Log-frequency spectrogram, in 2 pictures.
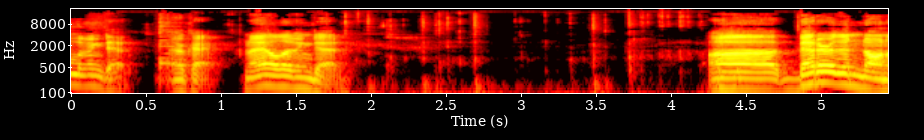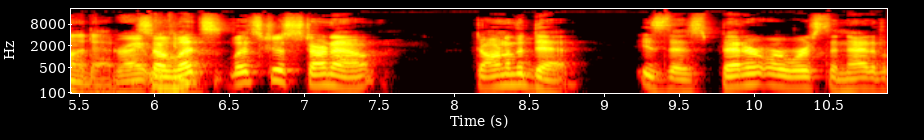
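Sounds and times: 
speech: 0.0s - 2.0s, 4.2s - 7.6s, 8.2s - 10.8s
loud computer keyboard typing: 1.5s - 5.9s.

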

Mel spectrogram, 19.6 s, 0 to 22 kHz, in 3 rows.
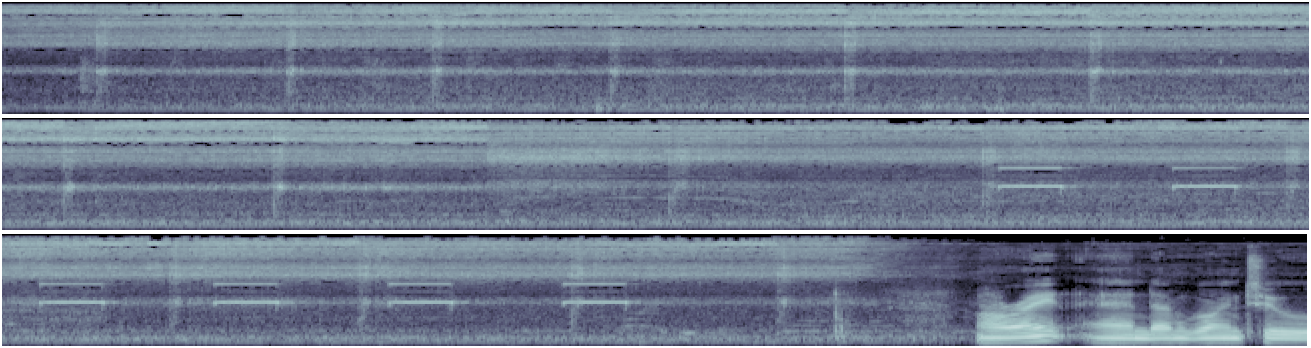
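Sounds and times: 
pressure cooker hissing while pressurizing: 0.0s - 17.9s
speech: 18.3s - 19.5s.

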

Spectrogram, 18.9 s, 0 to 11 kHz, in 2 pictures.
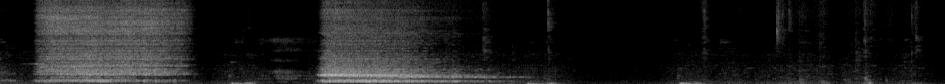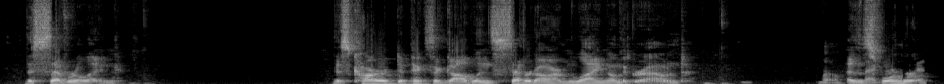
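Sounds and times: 
deep breathing: 0.0s - 5.5s
speech: 9.7s - 10.8s, 12.8s - 16.4s, 17.7s - 18.7s.

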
